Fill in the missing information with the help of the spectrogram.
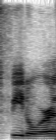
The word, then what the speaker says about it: Fedor: Chris Fedor, and the last name is spelled F-E-D-O-R.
